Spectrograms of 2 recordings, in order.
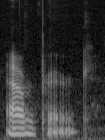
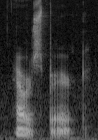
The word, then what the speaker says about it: Auersperg: I hope I'm saying that right. It's Auersperg. Auersperg.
